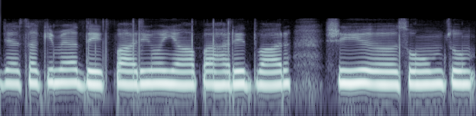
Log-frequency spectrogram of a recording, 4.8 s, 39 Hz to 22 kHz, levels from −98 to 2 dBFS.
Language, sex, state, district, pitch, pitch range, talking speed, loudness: Hindi, female, Uttarakhand, Tehri Garhwal, 225 Hz, 220-230 Hz, 215 wpm, -12 LUFS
